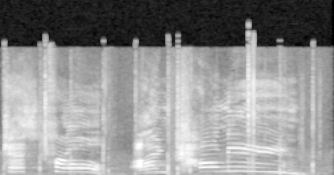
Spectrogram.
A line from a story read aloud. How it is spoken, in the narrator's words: Dilly Dally shouting out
